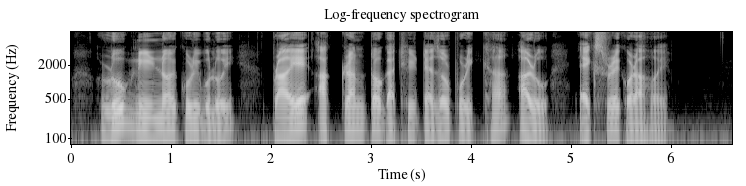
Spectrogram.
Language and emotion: Assamese, neutral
